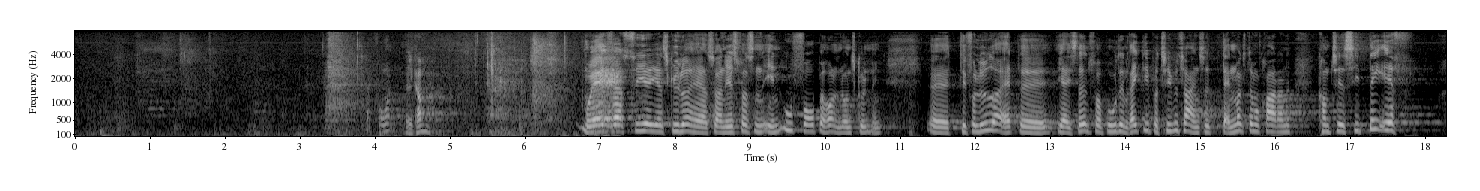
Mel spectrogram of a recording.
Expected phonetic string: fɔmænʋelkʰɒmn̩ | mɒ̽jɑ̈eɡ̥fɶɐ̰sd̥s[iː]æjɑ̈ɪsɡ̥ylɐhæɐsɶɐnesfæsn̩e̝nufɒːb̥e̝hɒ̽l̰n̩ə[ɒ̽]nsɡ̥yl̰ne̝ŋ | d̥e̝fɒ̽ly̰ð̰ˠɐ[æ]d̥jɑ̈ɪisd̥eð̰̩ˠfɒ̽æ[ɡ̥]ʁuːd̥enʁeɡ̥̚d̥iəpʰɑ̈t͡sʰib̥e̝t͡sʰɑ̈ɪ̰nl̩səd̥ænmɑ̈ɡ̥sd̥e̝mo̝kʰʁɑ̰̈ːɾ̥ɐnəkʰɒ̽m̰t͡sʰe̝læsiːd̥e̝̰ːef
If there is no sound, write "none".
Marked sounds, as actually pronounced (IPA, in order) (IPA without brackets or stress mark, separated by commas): iː, ɔ̽, æ, b̥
